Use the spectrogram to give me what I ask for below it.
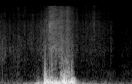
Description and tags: thud bassy bump2
thud bassy bump
bassy, bump, thud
